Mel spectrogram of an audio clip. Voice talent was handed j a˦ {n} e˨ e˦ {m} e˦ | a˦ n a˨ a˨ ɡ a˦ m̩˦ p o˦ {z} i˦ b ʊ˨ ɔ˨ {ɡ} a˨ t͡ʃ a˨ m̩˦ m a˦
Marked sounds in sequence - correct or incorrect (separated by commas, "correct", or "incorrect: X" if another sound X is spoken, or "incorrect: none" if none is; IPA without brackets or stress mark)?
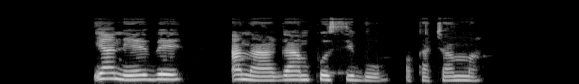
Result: correct, incorrect: b, incorrect: s, incorrect: k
